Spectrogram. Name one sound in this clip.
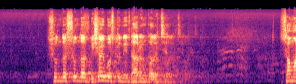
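An elderly man preaches loudly and with fervour into a microphone, heard through loudspeakers with echo.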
